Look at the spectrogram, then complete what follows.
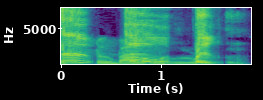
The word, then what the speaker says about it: Fubo: We were making fun of the Fubu, but it's really Fubo, like football. You know what? I don't know. If anyone's on here, they need. Is it Fubu or Fubo?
